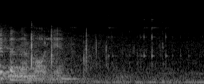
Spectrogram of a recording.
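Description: A cat crunches dry food.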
